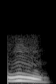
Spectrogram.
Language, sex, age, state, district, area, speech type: Bodo, male, 60+, Assam, Baksa, urban, conversation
